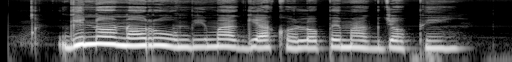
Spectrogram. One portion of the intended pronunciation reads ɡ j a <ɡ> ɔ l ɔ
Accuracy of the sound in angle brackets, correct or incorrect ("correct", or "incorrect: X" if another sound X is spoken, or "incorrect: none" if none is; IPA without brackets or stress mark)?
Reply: incorrect: k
